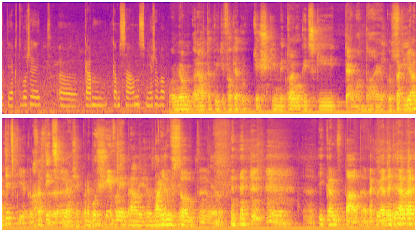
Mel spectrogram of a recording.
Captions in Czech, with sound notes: jak tvořit. Kam sám směřovat. On měl fakt rád ta těžká mytologická témata. Vždycky, jako vždycky... Anebo živly právě, že jo... Paridův soud... (smích) Ikarův pád...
